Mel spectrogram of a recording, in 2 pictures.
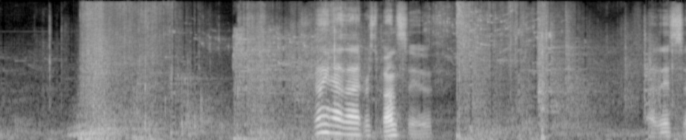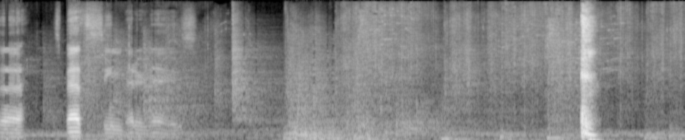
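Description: Glass-like shards shatter with sharp crashes, again and again.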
